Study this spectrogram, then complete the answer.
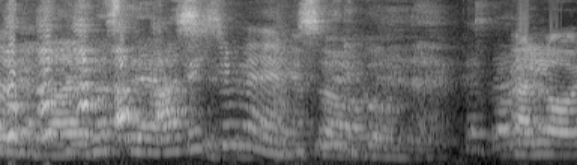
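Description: A woman laughs loudly nearby.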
